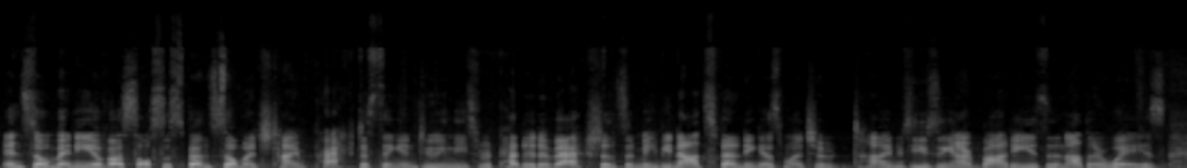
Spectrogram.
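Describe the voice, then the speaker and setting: Fairly low in pitch, a woman speaks at a fairly quick pace with hardly any pauses and fairly even intonation. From Russia (St Petersburg), moved to US as a child. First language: Russian. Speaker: orchestra conductor. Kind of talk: panel interview. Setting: virtual pre-concert talk.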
